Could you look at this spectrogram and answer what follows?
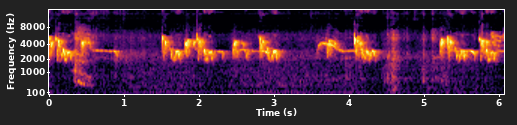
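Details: Scarlet-backed flowerpecker, a caged contest singer from Long Thành in southern Vietnam, giving quick high chirping phrases that drop in pitch, with a drawn-out thin whistle and short gaps between bursts.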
